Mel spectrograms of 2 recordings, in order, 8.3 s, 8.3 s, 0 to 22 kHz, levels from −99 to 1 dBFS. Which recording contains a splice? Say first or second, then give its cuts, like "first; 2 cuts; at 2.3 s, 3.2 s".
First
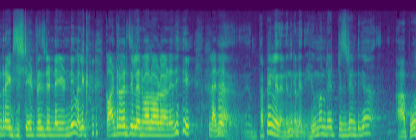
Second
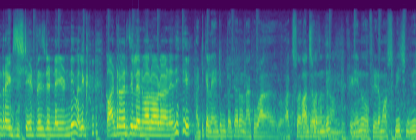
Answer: second; 1 cut; at 3.9 s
